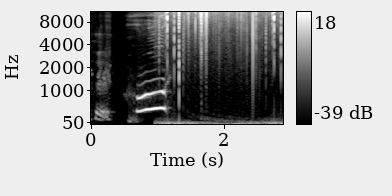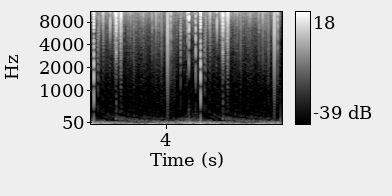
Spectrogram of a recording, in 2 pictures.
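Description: Television static hisses and crackles loudly.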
